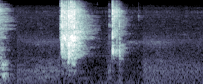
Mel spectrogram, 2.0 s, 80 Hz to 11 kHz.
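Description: Nikon D3500 DSLR shutter firing: a longer click about half a second in, then a shorter click about half a second after it.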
